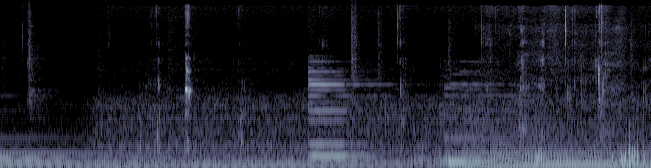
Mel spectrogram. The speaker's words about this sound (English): More of a gulp. Nice.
